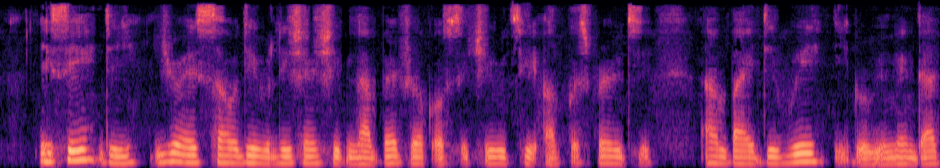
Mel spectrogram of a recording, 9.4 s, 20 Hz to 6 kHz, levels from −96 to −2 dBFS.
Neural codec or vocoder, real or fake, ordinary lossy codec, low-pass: codec, 16 kHz, 4.8 kbps, FACodec; fake; AAC, 24 kbps; 5.4 kHz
